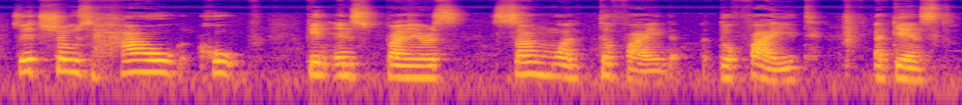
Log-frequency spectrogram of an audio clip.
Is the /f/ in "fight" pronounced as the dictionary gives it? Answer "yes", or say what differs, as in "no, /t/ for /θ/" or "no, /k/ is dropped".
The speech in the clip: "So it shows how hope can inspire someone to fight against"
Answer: yes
